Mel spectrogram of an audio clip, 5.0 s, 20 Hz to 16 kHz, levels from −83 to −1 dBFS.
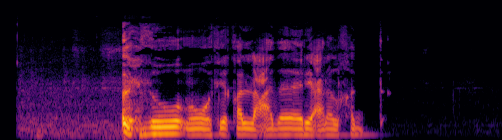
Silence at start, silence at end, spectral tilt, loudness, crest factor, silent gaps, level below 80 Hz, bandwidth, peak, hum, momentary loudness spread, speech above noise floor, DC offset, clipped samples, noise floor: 0.35 s; 1.4 s; -6.5 dB/octave; -22 LUFS; 22 dB; none; -62 dBFS; 9.6 kHz; -2 dBFS; none; 13 LU; 51 dB; under 0.1%; under 0.1%; -73 dBFS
